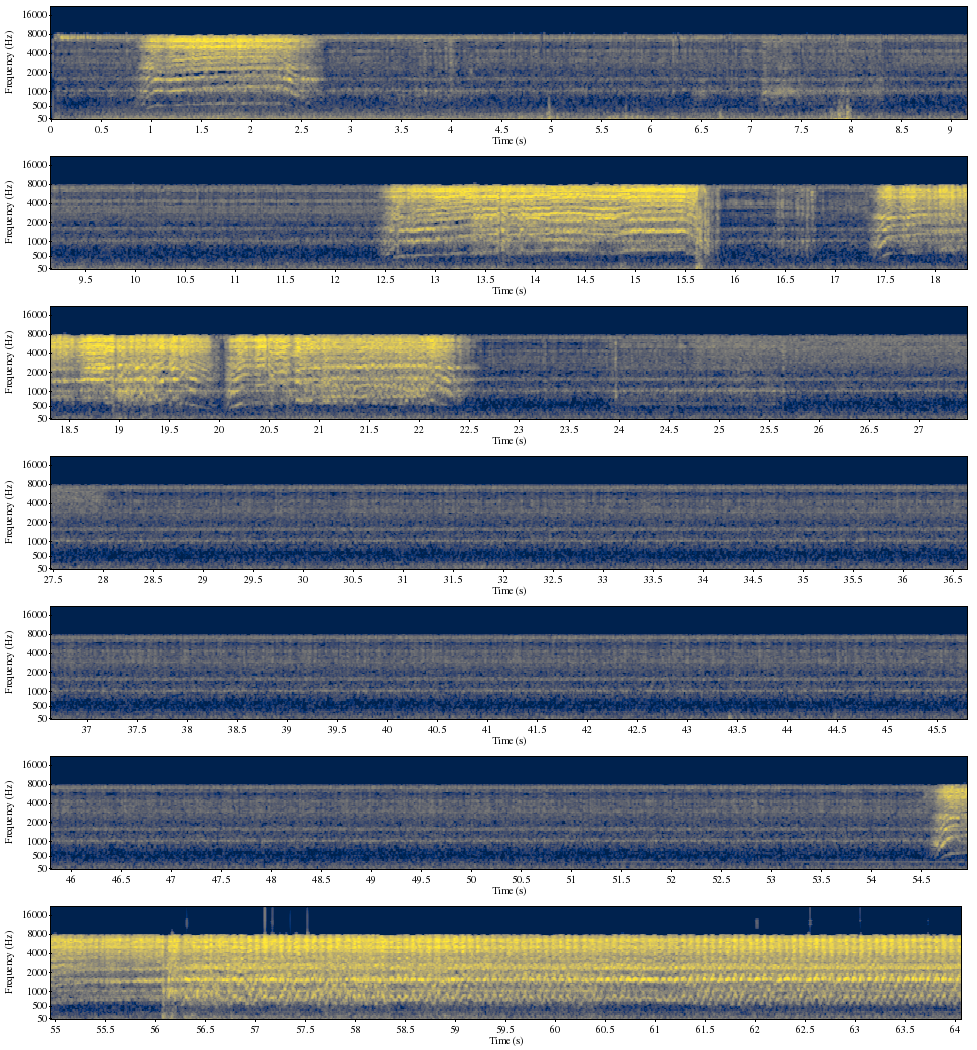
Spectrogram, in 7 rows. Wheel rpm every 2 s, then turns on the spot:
60, 60, 0, 10, 10, 0, 90, 160, 40, 150, 130, 40, 20, 0, 0, 0, 0, 0, 0, 0, 0, 0, 0, 0, 0, 0, 0, 80, 190, 190, 200, 200.
6-10 22-26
